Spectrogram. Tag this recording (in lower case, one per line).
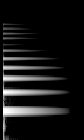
piano
keyboard (musical)
musical instrument
music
